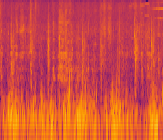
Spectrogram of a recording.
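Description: Running footsteps of two people side by side thud in a quick, steady rhythm. The many strides are loud and continuous throughout.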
